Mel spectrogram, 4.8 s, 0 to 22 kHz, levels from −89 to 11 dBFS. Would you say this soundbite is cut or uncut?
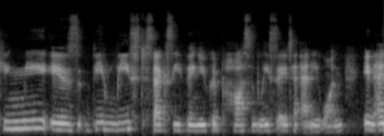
uncut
